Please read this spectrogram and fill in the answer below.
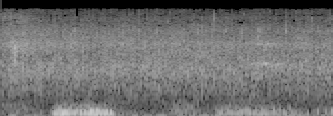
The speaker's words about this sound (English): I think we need to give every police officer and firefighter a huge round of applause today for all they do for our communities.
